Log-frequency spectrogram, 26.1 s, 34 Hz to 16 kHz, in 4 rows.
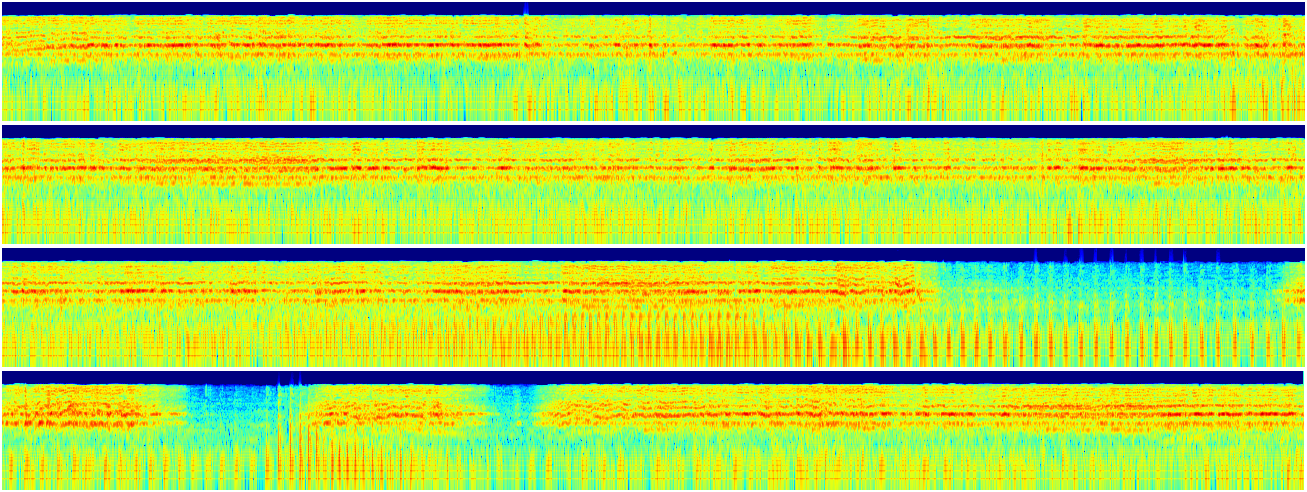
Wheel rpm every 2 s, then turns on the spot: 200, 240, 230, 230, 230, 240, 230, 230, 200, 40, 90, 150, 230.
none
